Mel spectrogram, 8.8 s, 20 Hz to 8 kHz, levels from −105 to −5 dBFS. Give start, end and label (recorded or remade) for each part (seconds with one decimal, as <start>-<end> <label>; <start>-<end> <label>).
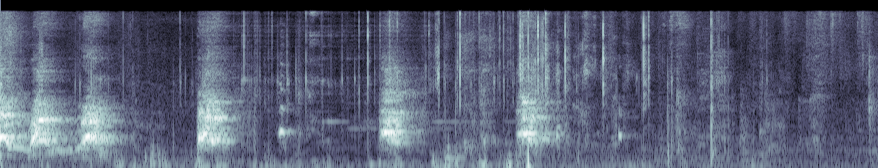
0.0-2.0 recorded; 2.0-4.3 remade; 4.3-8.8 recorded

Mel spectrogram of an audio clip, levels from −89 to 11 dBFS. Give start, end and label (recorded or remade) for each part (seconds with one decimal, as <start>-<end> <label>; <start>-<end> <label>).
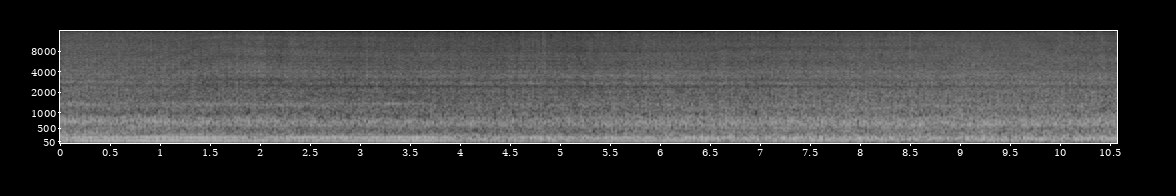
0.0-8.6 recorded; 8.6-10.0 remade; 10.0-10.6 recorded

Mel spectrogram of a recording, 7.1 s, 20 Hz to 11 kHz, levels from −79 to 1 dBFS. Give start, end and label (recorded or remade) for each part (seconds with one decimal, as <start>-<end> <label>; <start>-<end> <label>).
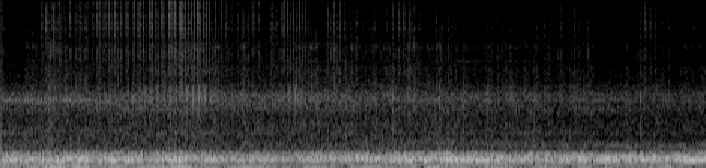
0.0-7.1 recorded

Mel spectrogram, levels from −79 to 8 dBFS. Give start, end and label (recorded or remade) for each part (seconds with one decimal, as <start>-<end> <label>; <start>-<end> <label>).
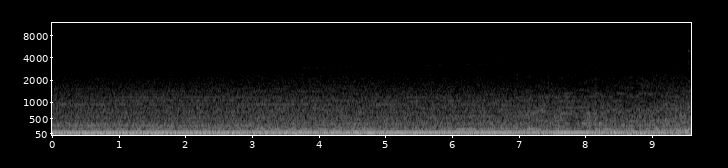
0.0-7.1 recorded; 7.1-9.2 remade; 9.2-9.6 recorded

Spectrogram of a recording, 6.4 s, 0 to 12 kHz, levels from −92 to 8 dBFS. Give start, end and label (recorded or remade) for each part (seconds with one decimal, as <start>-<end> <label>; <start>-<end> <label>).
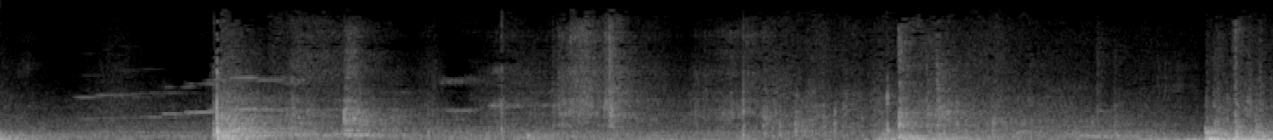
0.0-1.4 recorded; 1.4-3.9 remade; 3.9-6.4 recorded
